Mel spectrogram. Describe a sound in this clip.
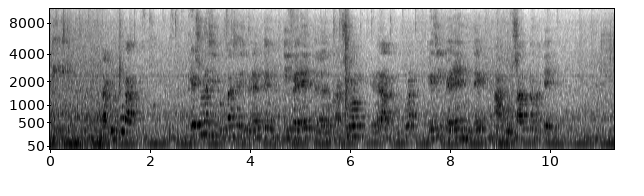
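A middle-aged man talks with animation to a room, close by and slightly echoing.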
